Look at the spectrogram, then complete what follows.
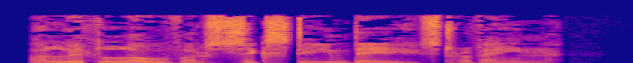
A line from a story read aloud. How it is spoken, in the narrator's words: he growled into the chill Highland night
